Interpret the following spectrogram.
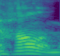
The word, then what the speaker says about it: Holumb: You said Holumb, right? Yeah. I just want to make sure. Yeah. That's what. But it's been Holumb. Right. Holumb, all kinds of stuff.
